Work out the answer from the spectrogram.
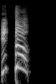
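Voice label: damaged, Japanese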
